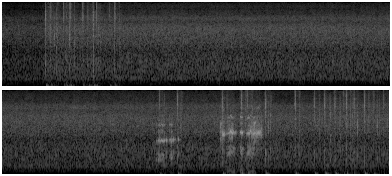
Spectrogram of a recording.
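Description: A toad croaks in Final Fantasy XIV amid quiet, steady background hiss, with a few short croaks near the end.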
